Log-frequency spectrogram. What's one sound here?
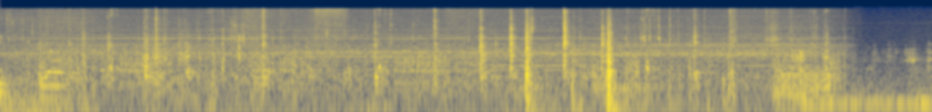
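Objects knock and clatter inside a cupboard.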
